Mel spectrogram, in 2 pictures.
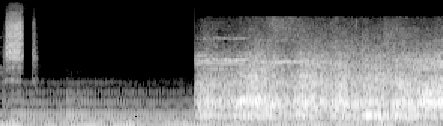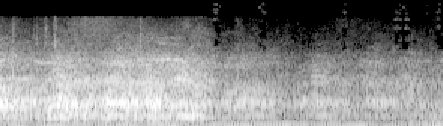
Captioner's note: chanting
